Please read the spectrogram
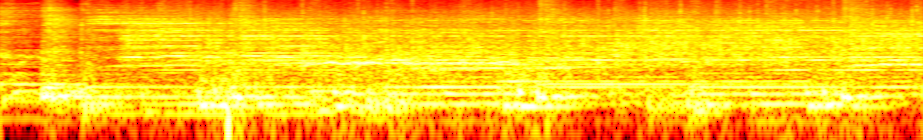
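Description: Live band playing an instrumental passage of a rock-chanson song, with guitar among the instruments and no vocals.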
